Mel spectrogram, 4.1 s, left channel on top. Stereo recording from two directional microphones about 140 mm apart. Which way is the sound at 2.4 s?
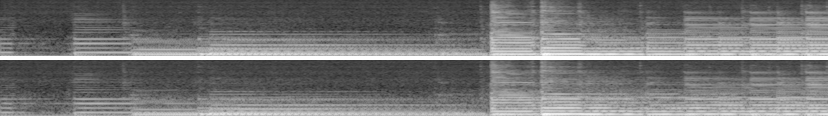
10° right (ahead or behind).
